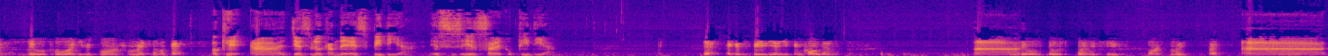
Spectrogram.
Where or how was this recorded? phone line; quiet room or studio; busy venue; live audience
phone line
